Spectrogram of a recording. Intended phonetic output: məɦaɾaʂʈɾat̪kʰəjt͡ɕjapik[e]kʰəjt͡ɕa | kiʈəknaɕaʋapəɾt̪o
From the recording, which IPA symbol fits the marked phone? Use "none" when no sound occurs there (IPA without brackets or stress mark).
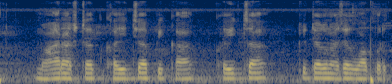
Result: a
